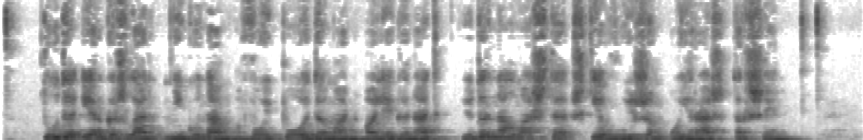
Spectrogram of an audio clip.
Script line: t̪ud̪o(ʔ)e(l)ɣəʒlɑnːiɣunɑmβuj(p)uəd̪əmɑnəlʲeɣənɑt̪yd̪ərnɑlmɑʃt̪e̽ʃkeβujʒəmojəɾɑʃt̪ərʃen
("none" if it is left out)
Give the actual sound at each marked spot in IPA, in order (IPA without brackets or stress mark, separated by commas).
ʔ, r, p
